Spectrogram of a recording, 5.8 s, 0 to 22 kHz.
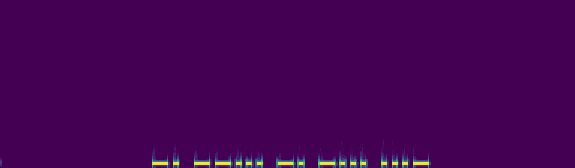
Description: Morse code, heard as a keyed tone, about 23 wpm, 700 Hz. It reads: N7NBV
